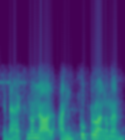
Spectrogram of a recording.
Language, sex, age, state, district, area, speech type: Tamil, male, 18-30, Tamil Nadu, Nilgiris, urban, conversation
